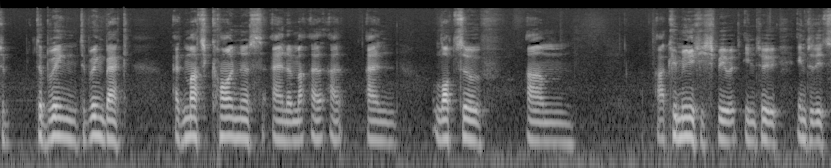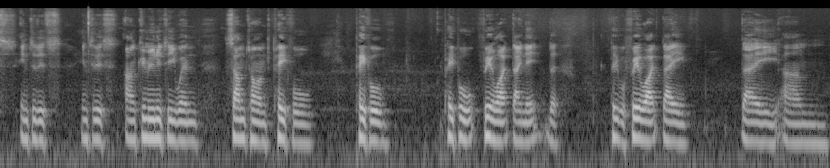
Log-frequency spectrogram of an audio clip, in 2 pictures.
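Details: Adult man with cerebral palsy since infancy, no movement in his right side (right arm and leg affected), says he has a bit of a stutter he tries to control by calming down; stuttering.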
